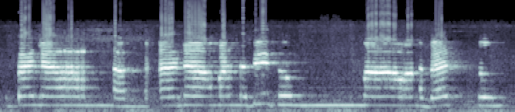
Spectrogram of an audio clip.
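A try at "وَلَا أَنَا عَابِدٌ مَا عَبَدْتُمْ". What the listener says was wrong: میں عبدتم، ما عبدتم نہیں، میں عبدتم.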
